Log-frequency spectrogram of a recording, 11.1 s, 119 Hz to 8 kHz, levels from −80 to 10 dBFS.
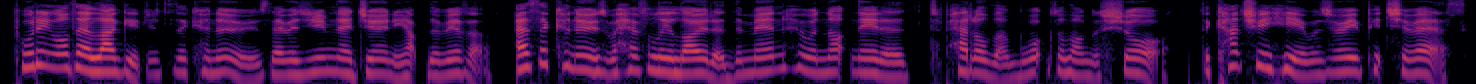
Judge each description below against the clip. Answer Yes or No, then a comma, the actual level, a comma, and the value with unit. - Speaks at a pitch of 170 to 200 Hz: No, high, 215 Hz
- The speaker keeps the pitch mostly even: No, average, 3.1 semitones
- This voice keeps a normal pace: No, fast, 210 wpm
